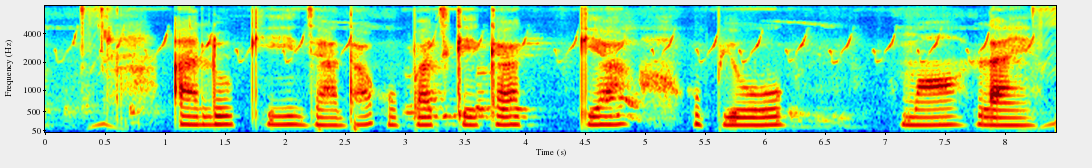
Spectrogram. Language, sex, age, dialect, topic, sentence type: Chhattisgarhi, female, 18-24, Eastern, agriculture, question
